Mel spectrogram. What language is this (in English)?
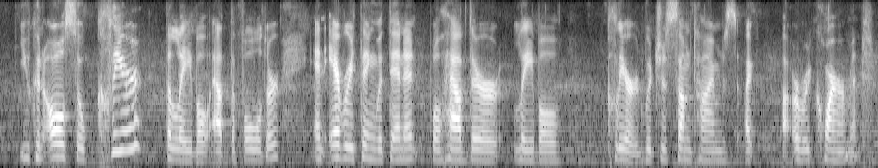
English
